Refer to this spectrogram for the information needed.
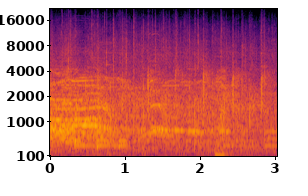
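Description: A crowd claps steadily in a dense, continuous wash of applause that stays fairly loud throughout, tapering slightly toward the end with a few scattered louder claps.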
